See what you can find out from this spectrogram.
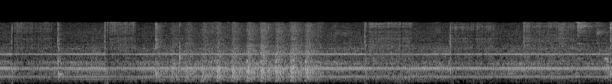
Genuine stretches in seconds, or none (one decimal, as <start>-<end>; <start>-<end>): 0.0-3.7; 4.4-6.1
